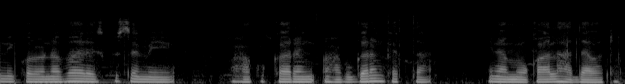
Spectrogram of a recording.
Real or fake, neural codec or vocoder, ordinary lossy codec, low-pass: fake; autoencoder, 48 kHz, 128 numbers a frame, DAC-VAE, trained on Japanese speech; MP3, 48 kbps; 19.8 kHz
